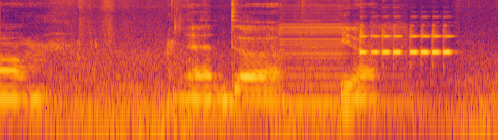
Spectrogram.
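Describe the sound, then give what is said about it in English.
An electronic timer goes off, signaling a commercial break, with a rapid, evenly pulsed string of bright, ringing beeps, rising over people talking and sounding loudest near the end. “No, that's the timer to say that it's time for a commercial break.”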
